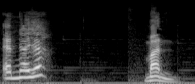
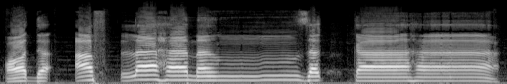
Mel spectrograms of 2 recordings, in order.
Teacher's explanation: Ketemu huruf za, maka bunyi n-nya sedikit ada rasa samarnya. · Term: ikhfa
